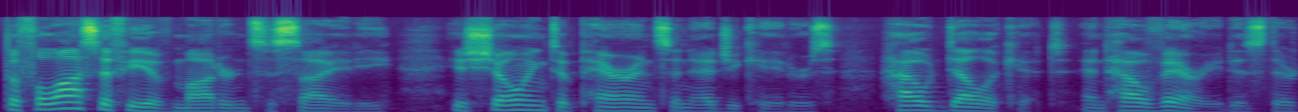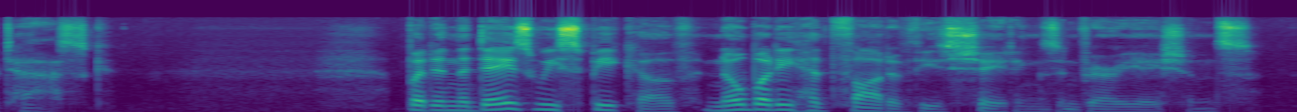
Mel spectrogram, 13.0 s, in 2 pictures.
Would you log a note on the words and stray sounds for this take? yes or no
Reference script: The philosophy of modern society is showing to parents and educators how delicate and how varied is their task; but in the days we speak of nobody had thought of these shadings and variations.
no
